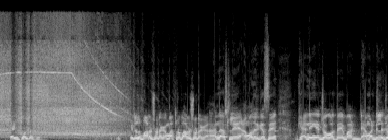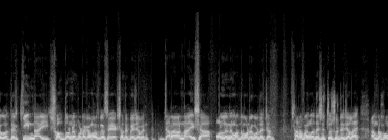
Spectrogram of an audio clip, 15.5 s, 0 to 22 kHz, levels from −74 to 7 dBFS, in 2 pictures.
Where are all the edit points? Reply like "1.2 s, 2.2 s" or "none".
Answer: 4.3 s, 10.9 s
